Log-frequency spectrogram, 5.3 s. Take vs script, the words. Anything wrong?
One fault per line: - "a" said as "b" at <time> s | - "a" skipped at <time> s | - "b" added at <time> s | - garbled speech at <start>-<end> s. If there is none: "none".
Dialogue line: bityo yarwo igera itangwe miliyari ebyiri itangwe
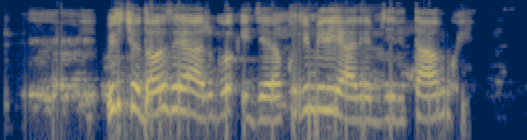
- "doze" added at 1.5 s
- "itangwe" said as "kuri" at 2.9 s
